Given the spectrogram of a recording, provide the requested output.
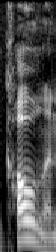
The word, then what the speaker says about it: Colin: he actually talked to people whose names are c o l i n who pronounced them colon and said what up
